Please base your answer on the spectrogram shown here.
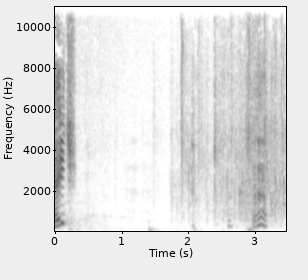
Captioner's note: clapping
